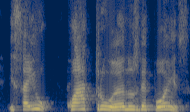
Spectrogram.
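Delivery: QUATRO ANOS DEPOIS drawn out high and loud; incredulous emphasis. Real, not acted. Mocking the film's long delay.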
